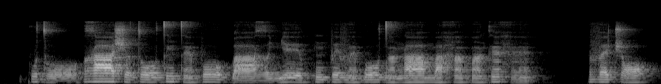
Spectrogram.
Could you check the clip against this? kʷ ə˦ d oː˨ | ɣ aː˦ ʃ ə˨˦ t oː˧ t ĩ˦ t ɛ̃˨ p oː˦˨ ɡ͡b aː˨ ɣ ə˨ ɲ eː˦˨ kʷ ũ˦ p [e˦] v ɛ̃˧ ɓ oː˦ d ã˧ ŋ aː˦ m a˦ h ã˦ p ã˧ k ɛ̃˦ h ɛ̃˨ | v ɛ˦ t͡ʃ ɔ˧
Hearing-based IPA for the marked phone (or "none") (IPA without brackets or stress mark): e˦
